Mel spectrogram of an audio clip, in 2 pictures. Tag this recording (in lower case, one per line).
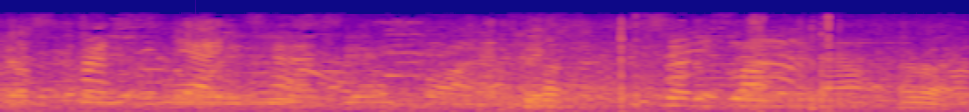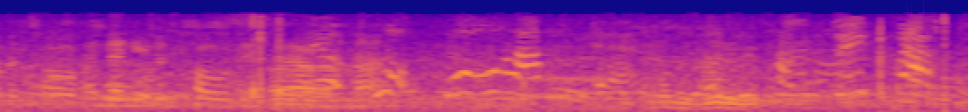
outside, urban or man-made
speech
chatter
